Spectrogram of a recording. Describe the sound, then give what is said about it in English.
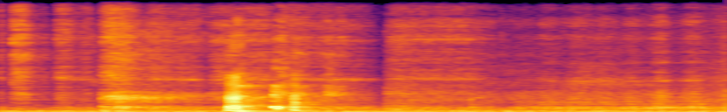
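A voice imitates the heavy, nervous breathing of a man walking up to an older staff member: a few sharp, loud panting breaths clustered close together near the start, then quieter, steady breathing trailing off. “And he's breathing heavy because he doesn't want to tell them.”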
